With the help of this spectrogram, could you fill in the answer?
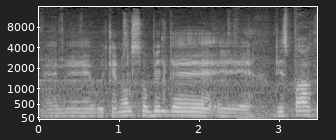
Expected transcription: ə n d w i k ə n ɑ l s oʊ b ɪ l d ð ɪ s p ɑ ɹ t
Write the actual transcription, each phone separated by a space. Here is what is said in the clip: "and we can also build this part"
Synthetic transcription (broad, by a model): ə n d w i k ə n ɑ l s oʊ b ɪ l d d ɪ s p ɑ ɹ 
